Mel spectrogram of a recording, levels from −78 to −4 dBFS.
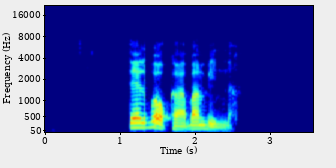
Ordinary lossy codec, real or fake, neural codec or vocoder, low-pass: Opus, 16 kbps; fake; codec, 16 kHz, 4.8 kbps, FACodec; 7.2 kHz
